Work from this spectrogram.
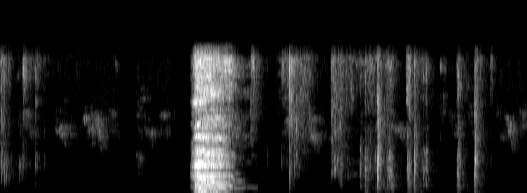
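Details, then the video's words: An alabai, a Central Asian Shepherd Dog aged nine, coughing from an unexplained illness accompanied by vomiting. A single loud, harsh hack carries a brief wheezy falling tone, then short rasping breaths and soft clicks follow. "Среднеазиатская овчарка (алабай)непонятный кашель"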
